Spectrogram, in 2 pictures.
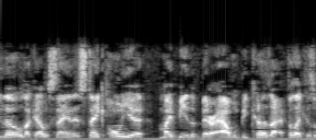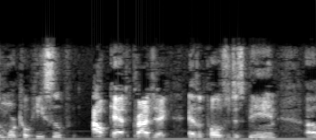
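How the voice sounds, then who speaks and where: A man hosting a podcast, chatting casually and giving his opinions in informal, profane slang. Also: mid-range voice. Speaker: podcast host. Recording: muffled lo-fi audio with hum, hiss.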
